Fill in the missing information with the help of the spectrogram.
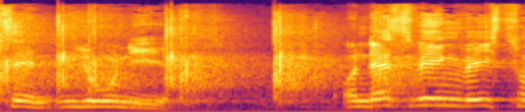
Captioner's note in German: Beifall DIE LINKE - Zurufe AfD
